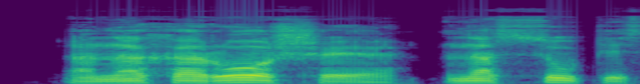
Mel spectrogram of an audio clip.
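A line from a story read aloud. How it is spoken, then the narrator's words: Plain. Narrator (Russian): сказал Олбор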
